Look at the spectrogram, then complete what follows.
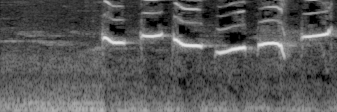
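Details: Oriental magpie-robin song meant to make a silent bird answer: six bright whistled notes in quick succession, each slurred slightly up or down, over a faint low background hum.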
